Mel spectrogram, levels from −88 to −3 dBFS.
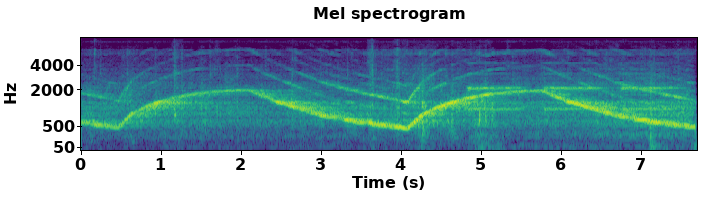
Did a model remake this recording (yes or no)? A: yes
